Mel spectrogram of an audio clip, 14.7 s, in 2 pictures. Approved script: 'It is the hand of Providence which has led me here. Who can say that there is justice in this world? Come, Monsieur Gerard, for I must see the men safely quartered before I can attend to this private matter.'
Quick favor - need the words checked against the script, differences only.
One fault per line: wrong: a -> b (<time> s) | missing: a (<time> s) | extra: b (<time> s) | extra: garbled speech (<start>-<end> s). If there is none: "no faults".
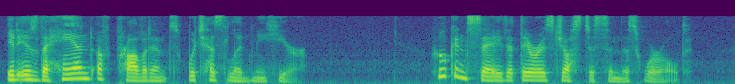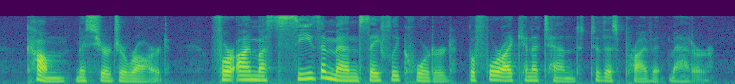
no faults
